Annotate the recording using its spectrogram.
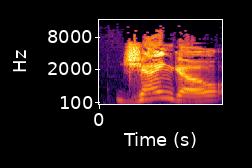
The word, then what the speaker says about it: Django: I'm sure we left things off, but we are going to start with Django, or is it The Django Unchained? – No, the D is silent.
